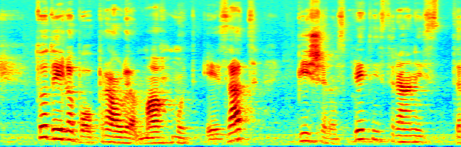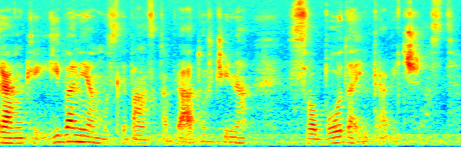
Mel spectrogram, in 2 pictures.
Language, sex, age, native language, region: Slovenian, female, 50-59, Slovenian, Drava region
